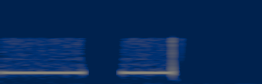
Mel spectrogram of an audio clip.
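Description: A telephone ringing tone over the line, two short buzzing rings in quick succession, cut off by a sharp click as the call is picked up. No one speaks.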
